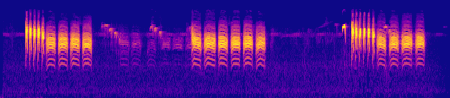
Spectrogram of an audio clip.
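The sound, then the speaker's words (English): A chickadee gives only the dee part of its chickadee call: three bursts of rapid, evenly spaced, buzzy high notes, each burst several notes long. Softer, fainter notes fill the gap between the first two bursts. “They can also do the D part by itself.”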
